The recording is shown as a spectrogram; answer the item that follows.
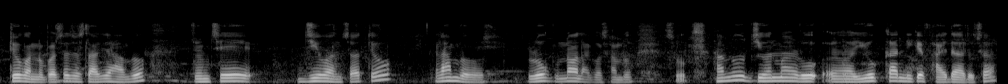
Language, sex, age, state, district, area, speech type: Nepali, male, 18-30, West Bengal, Darjeeling, rural, spontaneous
